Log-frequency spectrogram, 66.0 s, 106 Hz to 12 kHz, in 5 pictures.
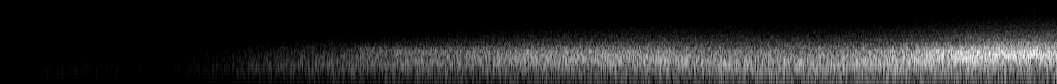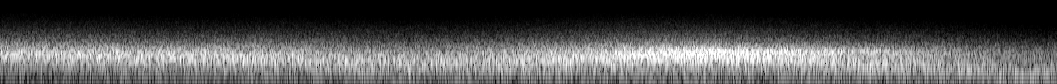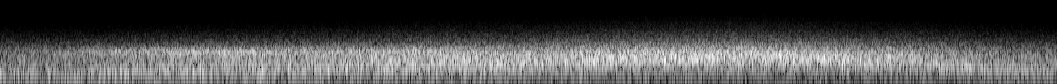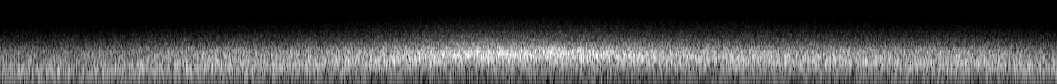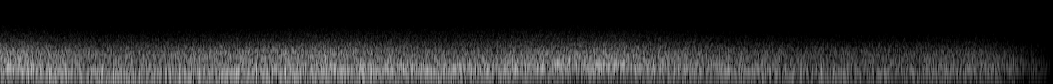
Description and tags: Storm Wind 2
A series of samples that sound like a really windy day. I imagine the wind rushing by on an autumn day creating random whirling and whooshing sounds. These samples have been created using my own preset on the fabFilter Twin 2 Soft Synth. I had great fun experimenting with the XLFO and Filters to make these sounds.
Stormy, Whirling, Day, Breezy, Autumn, Whooshing, Sounds, Natural, Nature, Wind, Windy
